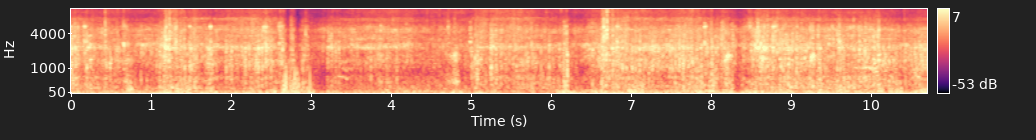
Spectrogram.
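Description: Wind buffeting the microphone as a mountain bike descends a dirt trail at speed, with tyre noise on the dirt and frequent short rattles and knocks from the bike over bumps.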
